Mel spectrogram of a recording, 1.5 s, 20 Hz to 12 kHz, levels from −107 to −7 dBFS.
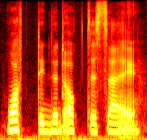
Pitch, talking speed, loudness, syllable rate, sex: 170 Hz, 205 wpm, -19 LUFS, 5.2 syllables/s, female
